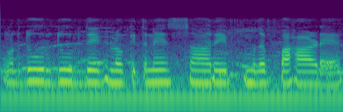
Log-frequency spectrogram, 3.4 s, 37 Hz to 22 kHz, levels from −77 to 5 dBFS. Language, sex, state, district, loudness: Hindi, female, Haryana, Jhajjar, -15 LUFS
